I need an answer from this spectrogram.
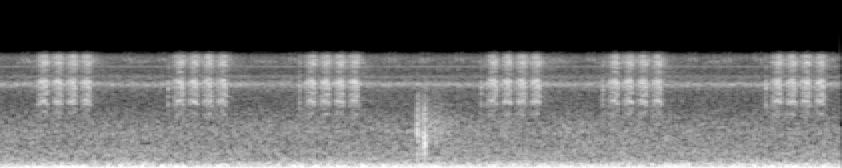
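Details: A northern true katydid repeats six scratchy, clicking chirps about one second apart, each a tight burst of rapid pulses; one brief faint tick midway and a low steady hum underneath.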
